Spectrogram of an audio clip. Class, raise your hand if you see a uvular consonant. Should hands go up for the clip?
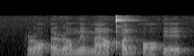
yes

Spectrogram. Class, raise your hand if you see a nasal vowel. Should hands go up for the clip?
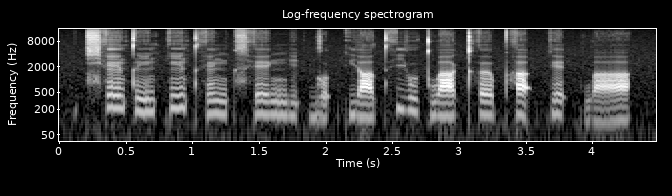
yes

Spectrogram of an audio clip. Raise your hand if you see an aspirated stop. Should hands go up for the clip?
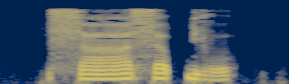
no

